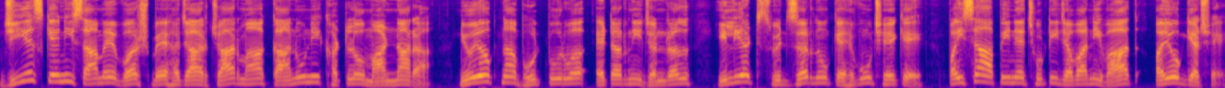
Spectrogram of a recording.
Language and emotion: Gujarati, neutral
